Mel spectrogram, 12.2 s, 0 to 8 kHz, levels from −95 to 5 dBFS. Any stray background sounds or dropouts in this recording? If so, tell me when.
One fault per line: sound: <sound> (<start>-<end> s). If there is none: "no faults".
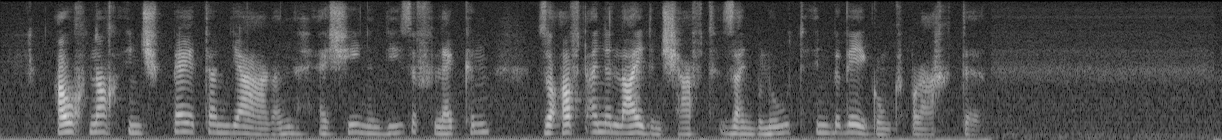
no faults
